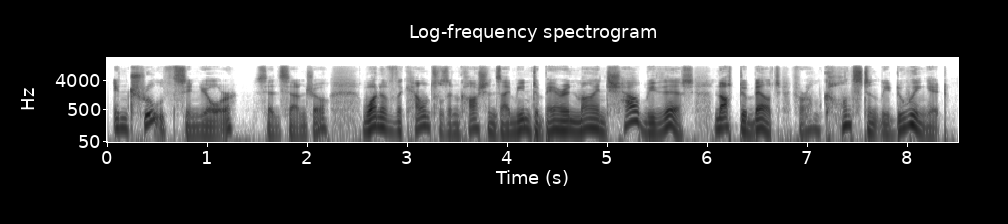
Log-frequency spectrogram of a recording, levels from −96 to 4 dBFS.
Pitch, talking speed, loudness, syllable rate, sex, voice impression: 110 Hz, 195 wpm, -22 LUFS, 4.7 syllables/s, male, masculine, adult-like, thick, tensed, powerful, clear, fluent, cool, intellectual, calm, friendly, wild, lively, slightly strict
